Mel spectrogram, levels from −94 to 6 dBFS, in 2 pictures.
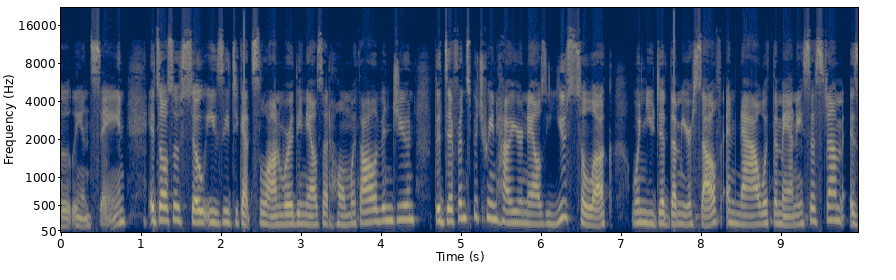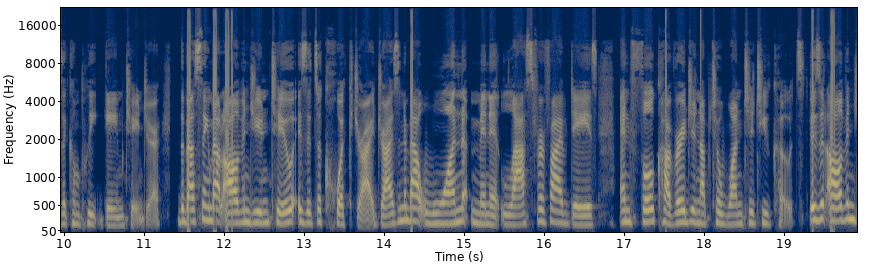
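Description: From the start and throughout, sample clock jitter adds a fine hiss or roughness to the speech. The converter's clock wanders by around a microsecond, so each sample is taken slightly off time, and the error grows wherever the waveform changes quickly. The resulting noise sits roughly 35 dB below the signal, strongest on loud and bright syllables and gone in pauses. On a spectrogram, a faint broadband haze tracks the speech energy, thickest in the upper bands.

Integer overflow strikes at 2.28, 7.66, 11.54 to 12.10, 14.33, 17.51, 17.95 and 19.35 to 19.62 s. Loud peaks exceed the largest representable value and wrap to the opposite sign instead of being limited, producing harsh cracks far sharper than clipping. The single-instant events barely cross the limit. The longer stretches overshoot by about 1 to 3 dB, the worst near 11.5 s. The waveform shows peaks flipping abruptly from top to bottom rail, and the spectrogram shows bright vertical broadband streaks.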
